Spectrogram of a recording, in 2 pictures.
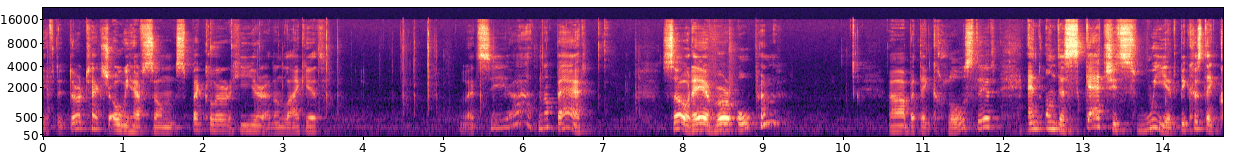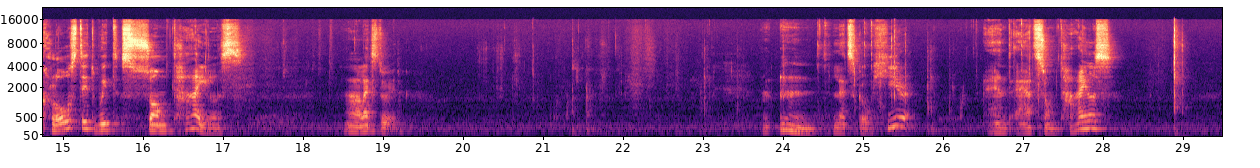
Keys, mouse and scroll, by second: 1.7 click, 2.2 middle click, 3.1 Tab, 4.3 a, 5.0 Tab, 5.7 middle click, 6.5 right click, 7.0 middle click, 22.5 middle click, 24.0 right click, 24.6 shift+right click, 25.4 middle click, 26.4 click, 26.7 shift+a, 28.4 s.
